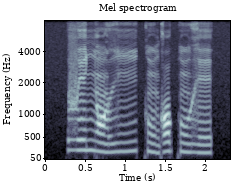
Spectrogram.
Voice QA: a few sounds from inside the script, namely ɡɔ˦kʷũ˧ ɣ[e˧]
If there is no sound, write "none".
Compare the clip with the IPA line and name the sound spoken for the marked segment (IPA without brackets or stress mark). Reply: e˧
